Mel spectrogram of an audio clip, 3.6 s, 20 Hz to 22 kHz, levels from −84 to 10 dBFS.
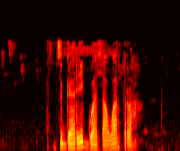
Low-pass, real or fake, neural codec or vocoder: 7.2 kHz; real; none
